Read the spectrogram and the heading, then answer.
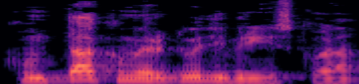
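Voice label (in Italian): "conta", dialettale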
